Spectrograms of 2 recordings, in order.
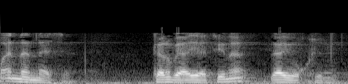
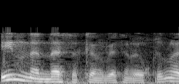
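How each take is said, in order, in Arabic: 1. تبدأ الكلمة الأولى بالصوت 'a'. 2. تبدأ الكلمة الأولى بالصوت 'i'.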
